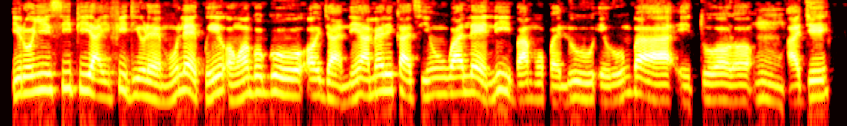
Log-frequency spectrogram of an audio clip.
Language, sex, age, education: Yoruba, male, 30-45, tertiary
